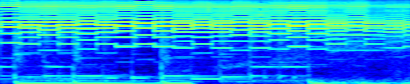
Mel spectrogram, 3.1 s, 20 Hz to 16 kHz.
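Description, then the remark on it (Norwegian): A bright, synthetic polyphonic phone ringtone plays a quick melodic jingle with stacked electronic tones and a punchy bass line, loud, with no voices. “I 2001 er det Nokia 3310 og polyfoniske ringetoner som gjelder.”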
